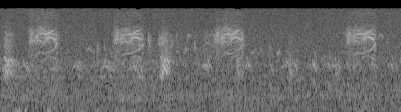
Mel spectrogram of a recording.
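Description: A European serin gives very high, thin, jingling bursts about once a second, mixed with shorter chirps, over faint background hiss.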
